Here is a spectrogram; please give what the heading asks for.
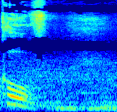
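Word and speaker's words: Cobh: And also this really, really tiny town called Cove. And Cove is spelled as C-O-B-H.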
